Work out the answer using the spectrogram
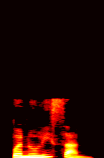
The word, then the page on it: penulisan: Indonesian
